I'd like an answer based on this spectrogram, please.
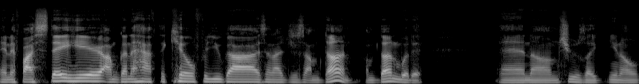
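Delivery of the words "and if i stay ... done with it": normal talking voice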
